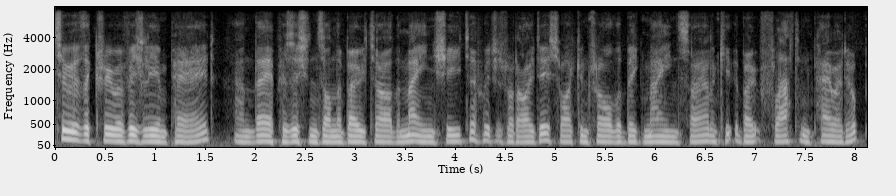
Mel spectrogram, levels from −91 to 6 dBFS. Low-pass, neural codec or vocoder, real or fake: 7.2 kHz; none; real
